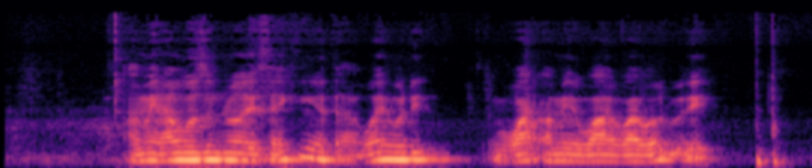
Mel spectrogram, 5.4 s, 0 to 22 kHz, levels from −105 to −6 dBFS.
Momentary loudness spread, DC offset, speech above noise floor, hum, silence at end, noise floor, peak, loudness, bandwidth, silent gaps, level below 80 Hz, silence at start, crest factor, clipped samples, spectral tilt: 18 LU; under 0.1%; 34 dB; none; 0.2 s; -66 dBFS; -18 dBFS; -33 LUFS; 11.5 kHz; none; -68 dBFS; 0.8 s; 16 dB; under 0.1%; -9 dB/octave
